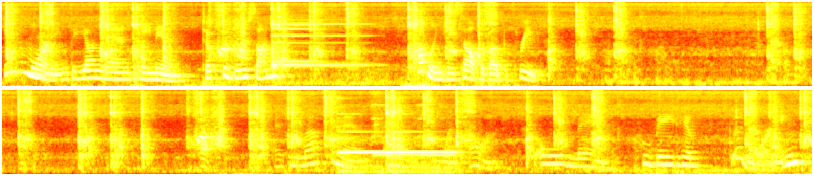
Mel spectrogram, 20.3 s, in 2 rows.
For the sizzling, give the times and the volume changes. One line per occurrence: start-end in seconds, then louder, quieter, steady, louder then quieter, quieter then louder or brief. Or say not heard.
0.0-20.2 steady.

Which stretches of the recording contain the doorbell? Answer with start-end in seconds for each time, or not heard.
3.4-5.2, 14.3-15.8.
